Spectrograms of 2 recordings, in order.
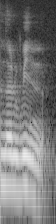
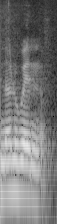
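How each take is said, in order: First: The name is said with an American accent. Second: The name is said with a French accent.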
